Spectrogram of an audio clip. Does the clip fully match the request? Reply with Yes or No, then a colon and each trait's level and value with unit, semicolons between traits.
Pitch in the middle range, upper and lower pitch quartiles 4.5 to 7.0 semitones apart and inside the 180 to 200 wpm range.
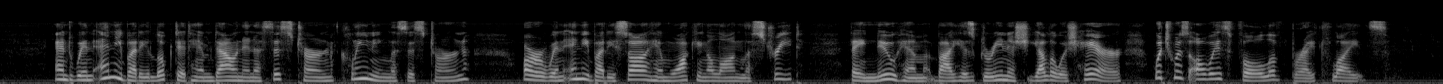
No: medium, 180 Hz; average, 4.9 semitones; average, 155 wpm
